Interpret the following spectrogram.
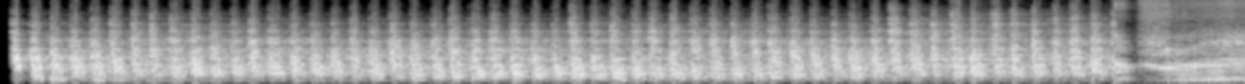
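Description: Effects-processed logo audio chopped into a rapid, even stutter of about nine pulses a second. About five and a half seconds in it breaks off briefly and gives way to a steadier, synth-like processed sound with held tones.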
